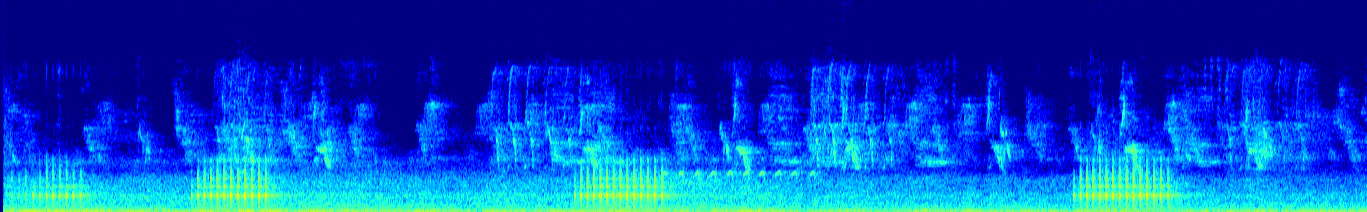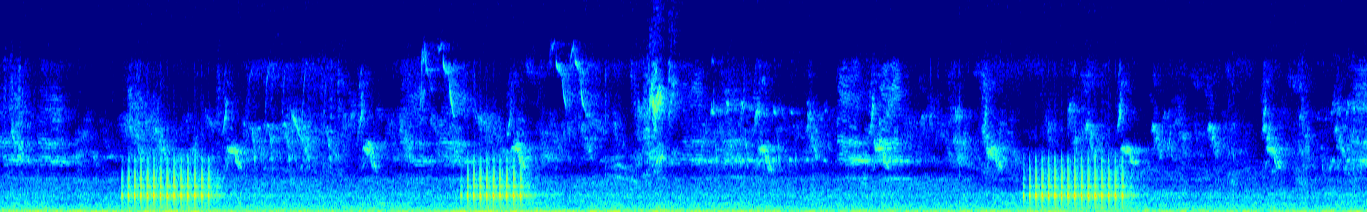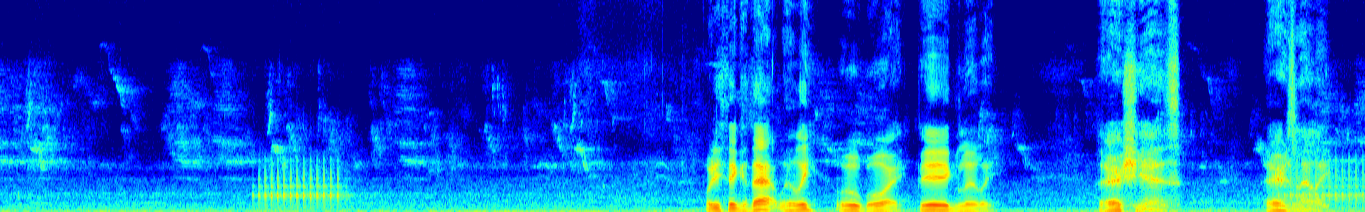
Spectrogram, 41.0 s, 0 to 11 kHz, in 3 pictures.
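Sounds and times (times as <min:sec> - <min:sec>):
woodpecker drumming: 0:00.2 - 0:00.8, 0:01.9 - 0:02.8, 0:05.7 - 0:06.8, 0:10.7 - 0:11.8, 0:14.9 - 0:16.0, 0:18.2 - 0:19.1, 0:23.8 - 0:25.1, 0:29.8 - 0:30.9, 0:38.4 - 0:40.9
small birds chirping: 0:01.4 - 0:40.9.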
